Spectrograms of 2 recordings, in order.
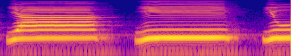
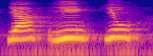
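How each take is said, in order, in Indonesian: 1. Vokal diucapkan panjang. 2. Vokal diucapkan pendek. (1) "kalau panjang" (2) "kalau pendek"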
